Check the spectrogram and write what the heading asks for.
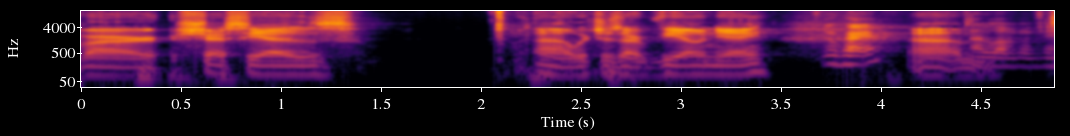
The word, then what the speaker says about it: Viognier: We were talking about how a lot of people have problems pronouncing Viognier, like you get the Voigner and all the Viogner.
